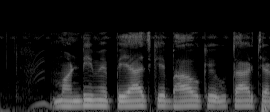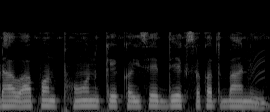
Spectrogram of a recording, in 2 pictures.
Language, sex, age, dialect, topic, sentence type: Bhojpuri, male, 18-24, Southern / Standard, agriculture, question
